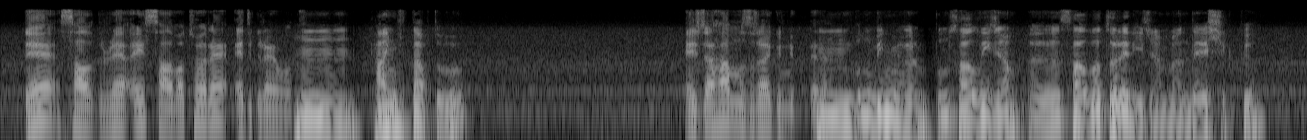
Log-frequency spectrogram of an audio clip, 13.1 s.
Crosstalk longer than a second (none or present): none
